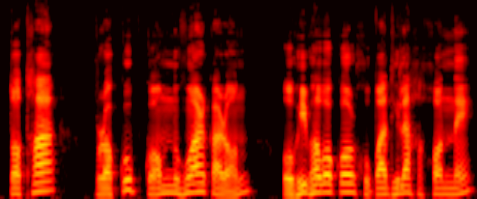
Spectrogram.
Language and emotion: Assamese, neutral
